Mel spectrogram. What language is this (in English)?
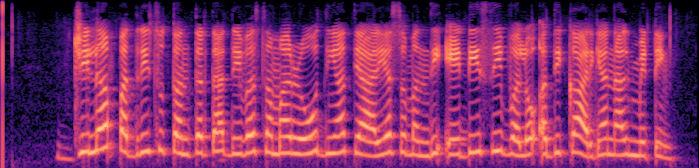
Punjabi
